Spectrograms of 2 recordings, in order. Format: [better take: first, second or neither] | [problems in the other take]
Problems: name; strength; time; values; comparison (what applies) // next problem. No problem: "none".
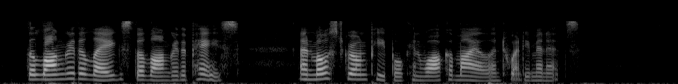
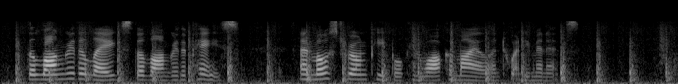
first | background sound (Run); 11 dB below the speech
